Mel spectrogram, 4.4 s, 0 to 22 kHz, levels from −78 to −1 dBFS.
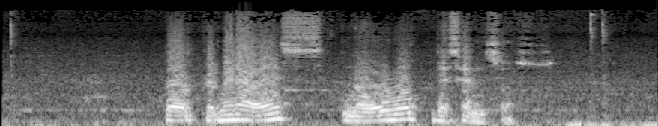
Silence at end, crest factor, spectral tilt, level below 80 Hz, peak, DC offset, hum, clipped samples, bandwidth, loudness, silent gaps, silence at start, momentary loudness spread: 0 s; 10 dB; -5.5 dB/octave; -28 dBFS; 0 dBFS; under 0.1%; none; under 0.1%; 16.5 kHz; -8 LUFS; none; 0.05 s; 23 LU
